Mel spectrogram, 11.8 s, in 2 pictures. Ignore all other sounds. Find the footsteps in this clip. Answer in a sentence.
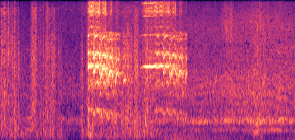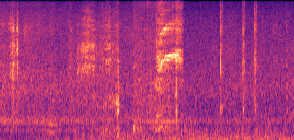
The footsteps can't be heard in this clip.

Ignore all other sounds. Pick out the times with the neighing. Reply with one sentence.
The neighing can be heard from 1.8 to 3.8 s and from 8.6 to 9.6 s.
